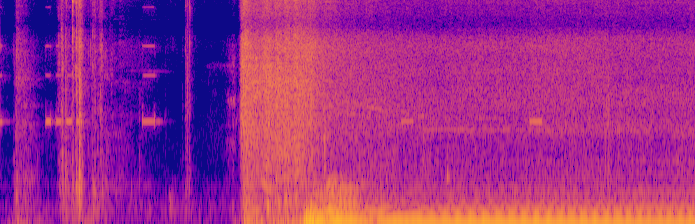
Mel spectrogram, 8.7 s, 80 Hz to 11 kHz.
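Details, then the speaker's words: Infiniti G35 with VQ35DE V6, started right after an oil change; owner likes its trumpet-like exhaust note. Quick crank, a brief rev flare, then a smooth steady low idle with no ticking or knocking; healthy. "I like how they sound. That may or may not be a controversial opinion, but I like the trombone sound, the trumpet sound."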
